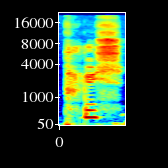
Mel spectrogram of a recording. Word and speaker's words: plus: Et quand on utilise de, le S est prononcé, plus de photos.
